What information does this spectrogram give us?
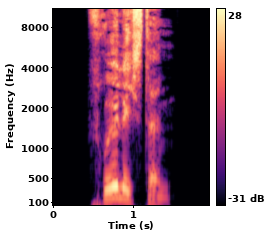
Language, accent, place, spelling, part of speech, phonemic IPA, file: German, Germany, Berlin, fröhlichsten, adjective, /ˈfʁøːlɪçstn̩/, De-fröhlichsten.ogg
- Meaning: 1. superlative degree of fröhlich 2. inflection of fröhlich: strong genitive masculine/neuter singular superlative degree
